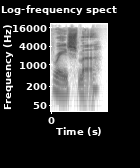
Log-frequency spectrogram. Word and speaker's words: Reshma: But it's it's supposed to be pronounced rama really.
